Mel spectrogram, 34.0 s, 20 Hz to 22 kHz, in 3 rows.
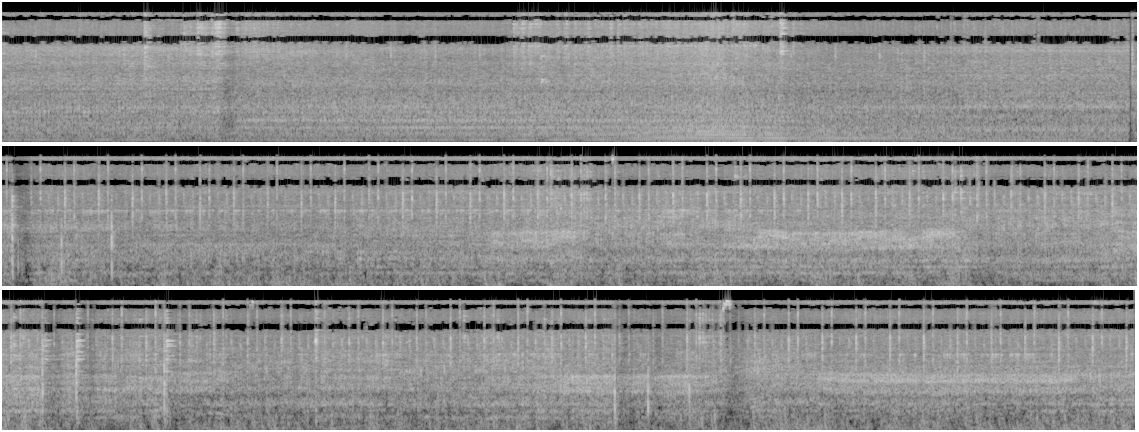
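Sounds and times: wood lathe motor running: 0.0 - 34.0.

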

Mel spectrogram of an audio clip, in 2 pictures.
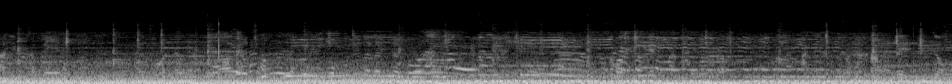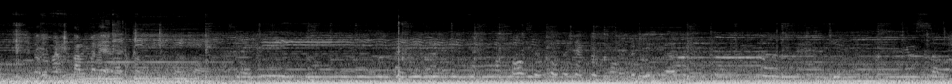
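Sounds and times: bus engine rumble: 0.0 - 19.0
music with singing voice: 0.0 - 19.0.

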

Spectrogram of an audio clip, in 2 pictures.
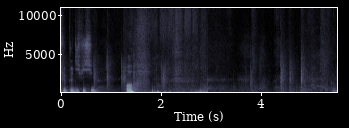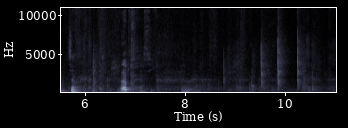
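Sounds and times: chalk tapping and scraping on blackboard: 0.4 - 3.0, 3.8 - 6.5, 8.5 - 10.8.

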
